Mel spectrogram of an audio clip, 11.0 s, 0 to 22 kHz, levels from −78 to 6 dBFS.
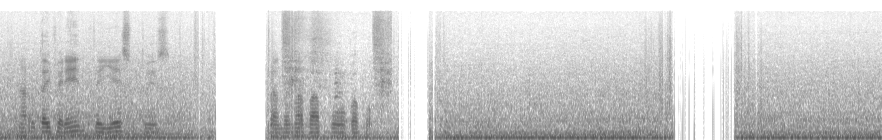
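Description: Intermittent contact hits three times, around 2.24–3.77 s, 4.79–5.55 s and 8.06–9.53 s: a loose connection drops the sound for roughly 625, 383 and 762 ms, with crackle at the edges.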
